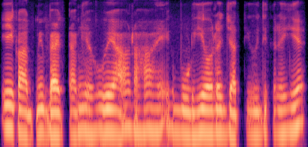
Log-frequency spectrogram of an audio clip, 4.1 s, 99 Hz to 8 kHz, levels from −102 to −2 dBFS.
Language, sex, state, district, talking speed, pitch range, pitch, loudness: Hindi, female, Uttar Pradesh, Lalitpur, 235 wpm, 145-160 Hz, 155 Hz, -19 LUFS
